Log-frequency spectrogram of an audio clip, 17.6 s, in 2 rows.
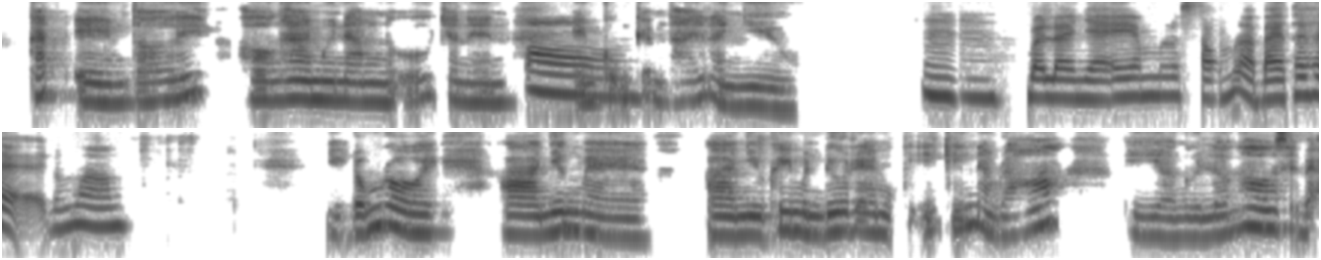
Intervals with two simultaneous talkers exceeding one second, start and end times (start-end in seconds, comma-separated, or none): none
